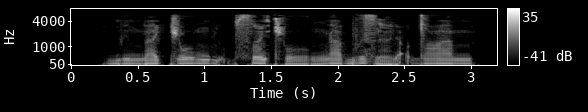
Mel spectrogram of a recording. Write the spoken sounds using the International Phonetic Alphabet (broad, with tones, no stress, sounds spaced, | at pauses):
b ĩ˨ m ɾ a˦ c oː˦ m ʎ o̰˩ b sˤ ɛ̃˥ cʰ oː˨ ŋ a˦ b ɯ˥ z ã˩ ɾ ḛ˥ dˤ aː˥ m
